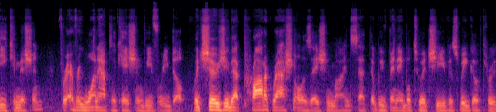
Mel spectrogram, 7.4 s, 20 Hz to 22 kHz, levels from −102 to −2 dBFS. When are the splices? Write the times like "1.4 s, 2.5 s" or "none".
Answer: 2.8 s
